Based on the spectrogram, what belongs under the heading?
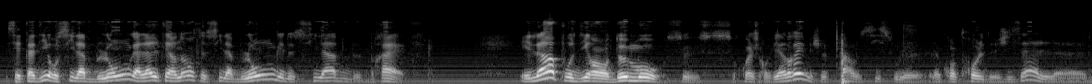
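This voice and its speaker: A man in his fifties, a historian giving an academic seminar lecture in a seminar room, thinking aloud with frequent halting restarts and repeated words. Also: fairly high pitch, vocal fry, dark tone. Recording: dull, lo-fi archive seminar recording.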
